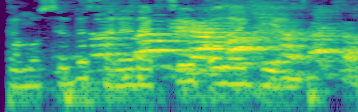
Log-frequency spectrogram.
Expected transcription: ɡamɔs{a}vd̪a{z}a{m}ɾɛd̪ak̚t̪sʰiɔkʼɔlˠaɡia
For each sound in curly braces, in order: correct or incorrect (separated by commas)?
incorrect, incorrect, incorrect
